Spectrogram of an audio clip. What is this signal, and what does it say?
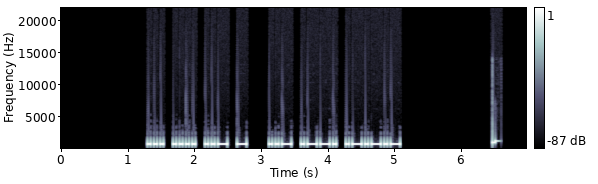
Morse code, heard as a keyed tone, about 25 wpm, 700 Hz. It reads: SHUT UP.
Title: A Sound Of Thunder 25wpm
